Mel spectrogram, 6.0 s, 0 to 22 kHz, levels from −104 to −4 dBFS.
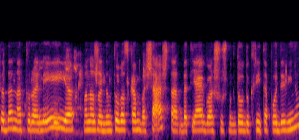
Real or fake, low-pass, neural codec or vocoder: fake; 7.2 kHz; vocoder, 44.1 kHz, 128 mel bands, Pupu-Vocoder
